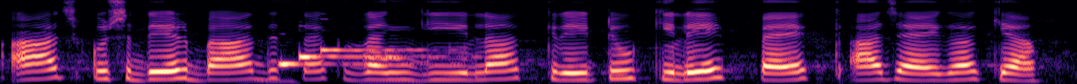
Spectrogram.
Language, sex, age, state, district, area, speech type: Urdu, female, 18-30, Uttar Pradesh, Lucknow, rural, read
